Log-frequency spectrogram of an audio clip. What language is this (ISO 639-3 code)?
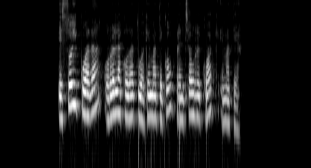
eus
